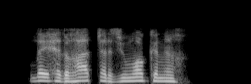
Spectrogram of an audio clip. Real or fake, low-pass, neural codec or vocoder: fake; 5.4 kHz; codec, 16 kHz in and 24 kHz out, 0.8 kbps, FocalCodec, streaming, 65536 codes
